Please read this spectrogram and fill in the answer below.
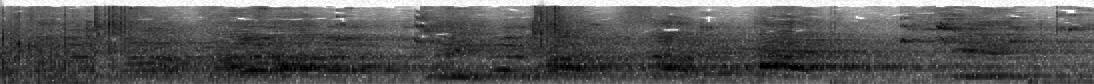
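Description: Basketball bouncing on a hardwood gym floor, a few sharp irregular bounces, with voices of players and spectators in the gym.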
